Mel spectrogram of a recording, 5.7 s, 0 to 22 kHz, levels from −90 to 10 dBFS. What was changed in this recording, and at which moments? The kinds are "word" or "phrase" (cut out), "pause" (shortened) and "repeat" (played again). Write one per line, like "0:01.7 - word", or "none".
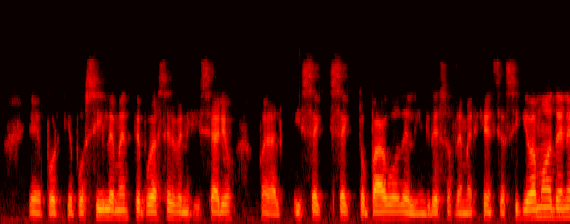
0:02.9 - word
0:03.3 - repeat
0:04.5 - word

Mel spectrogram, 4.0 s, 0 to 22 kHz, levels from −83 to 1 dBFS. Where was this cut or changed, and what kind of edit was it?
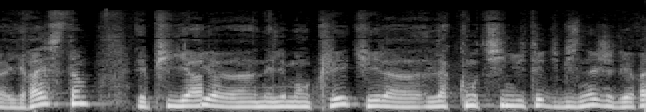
0:01.3 - word

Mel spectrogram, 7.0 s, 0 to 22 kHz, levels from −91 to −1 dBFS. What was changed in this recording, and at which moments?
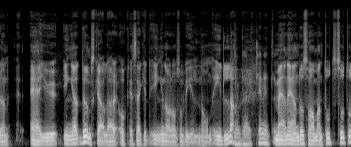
0:02.6 - word

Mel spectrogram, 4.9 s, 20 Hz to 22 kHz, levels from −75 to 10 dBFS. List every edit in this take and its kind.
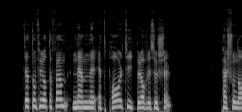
none

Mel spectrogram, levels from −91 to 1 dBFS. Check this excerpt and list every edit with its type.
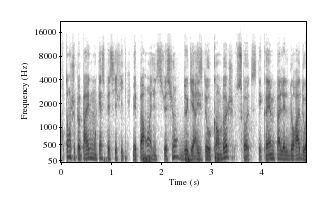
0:01.4 - pause
0:01.8 - phrase
0:03.6 - word

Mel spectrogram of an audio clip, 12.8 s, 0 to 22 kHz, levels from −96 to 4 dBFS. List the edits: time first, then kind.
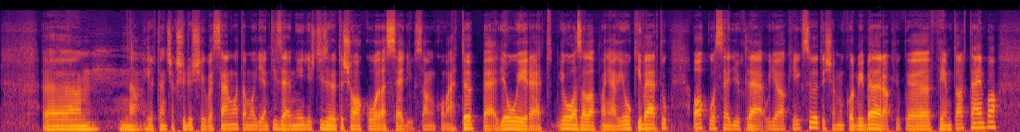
none

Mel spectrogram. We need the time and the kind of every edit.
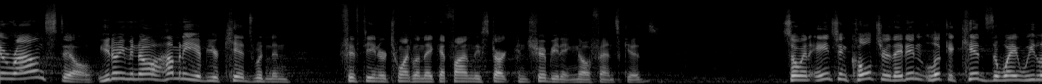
0:02.7 - phrase
0:04.1 - word
0:04.4 - word

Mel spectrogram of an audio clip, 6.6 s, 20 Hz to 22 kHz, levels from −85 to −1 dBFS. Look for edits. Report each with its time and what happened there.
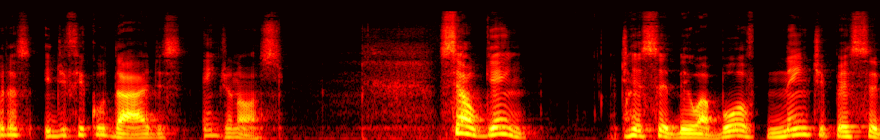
0:01.6 - word
0:04.7 - word
0:05.6 - word

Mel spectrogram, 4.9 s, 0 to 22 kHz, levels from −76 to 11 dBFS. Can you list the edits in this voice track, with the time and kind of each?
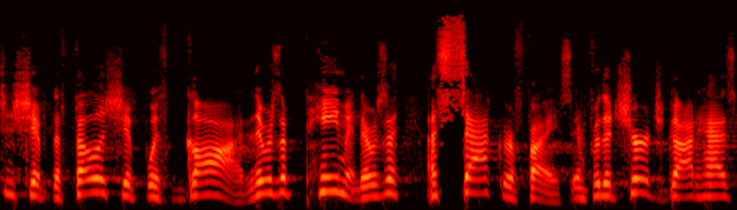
none

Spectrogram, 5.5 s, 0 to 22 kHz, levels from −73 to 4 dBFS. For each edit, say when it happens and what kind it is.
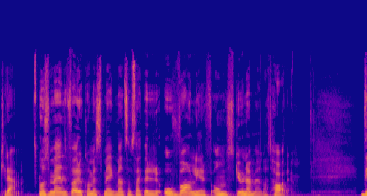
0:02.2 - phrase

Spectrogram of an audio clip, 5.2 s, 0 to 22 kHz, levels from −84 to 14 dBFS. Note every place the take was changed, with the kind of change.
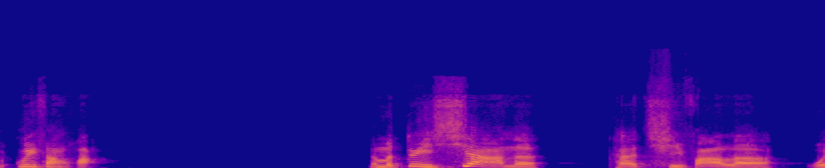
none

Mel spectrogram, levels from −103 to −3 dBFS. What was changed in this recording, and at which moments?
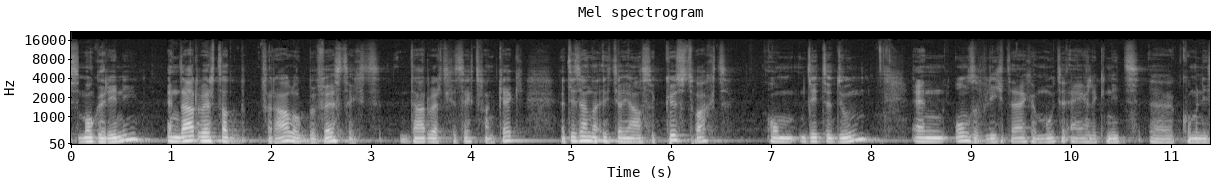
none

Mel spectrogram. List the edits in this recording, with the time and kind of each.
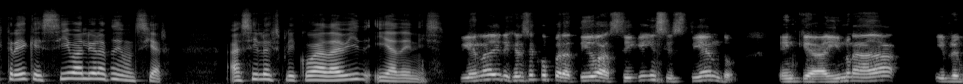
0:01.1 - word
0:04.6 - word
0:08.5 - word

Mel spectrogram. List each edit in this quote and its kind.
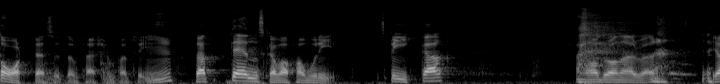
none

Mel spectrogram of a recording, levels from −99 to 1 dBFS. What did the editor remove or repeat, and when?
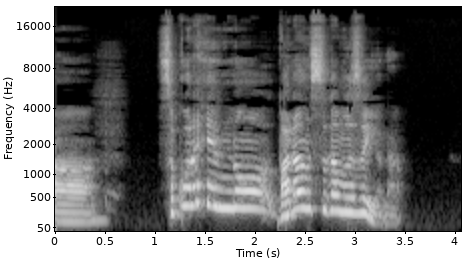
0:02.2 - phrase

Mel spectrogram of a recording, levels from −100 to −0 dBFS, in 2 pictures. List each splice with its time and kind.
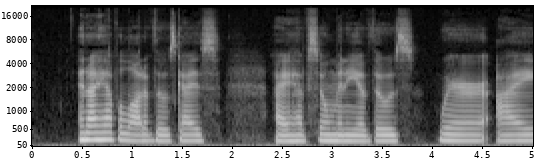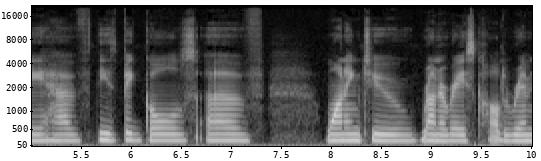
none

